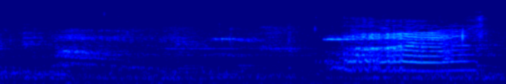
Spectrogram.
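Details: Stray domestic cat that calls the woman who feeds it at about the same time every day, hungry again near noon when she usually gives snacks; a single drawn-out meow rises late over quiet background music.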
